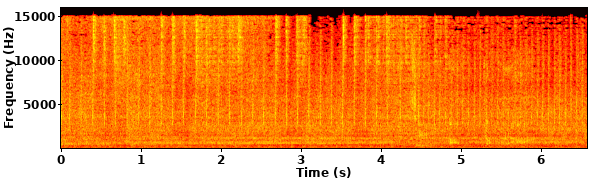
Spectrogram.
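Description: Blackened death metal band playing live at full volume: distorted electric guitars over fast, dense drumming with constant cymbal hits.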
